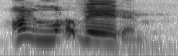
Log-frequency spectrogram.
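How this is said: The word love carries the main stress. The feeling is love rather than hate or neglect. "I stress the word love"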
